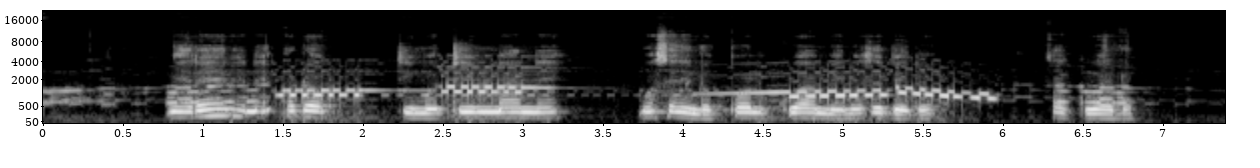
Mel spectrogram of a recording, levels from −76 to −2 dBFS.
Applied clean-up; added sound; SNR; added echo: neural mask model RNNoise.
